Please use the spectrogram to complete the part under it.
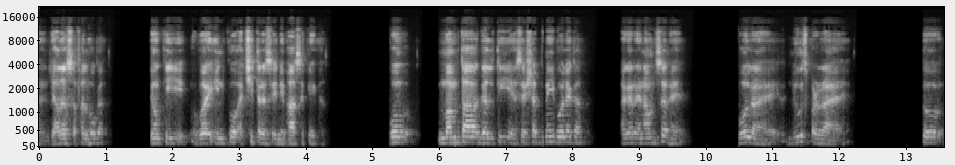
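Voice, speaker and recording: A man, a linguistics expert, explaining pronunciation in a deliberate teaching manner, spelling out and repeating his examples. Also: mid-range voice, fairly bright tone, a little hiss or hum. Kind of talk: explanatory career talk.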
